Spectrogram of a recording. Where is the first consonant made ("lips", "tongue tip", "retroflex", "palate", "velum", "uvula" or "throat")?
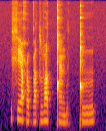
velum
